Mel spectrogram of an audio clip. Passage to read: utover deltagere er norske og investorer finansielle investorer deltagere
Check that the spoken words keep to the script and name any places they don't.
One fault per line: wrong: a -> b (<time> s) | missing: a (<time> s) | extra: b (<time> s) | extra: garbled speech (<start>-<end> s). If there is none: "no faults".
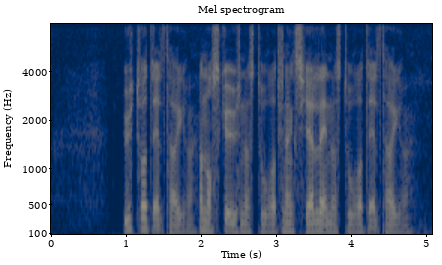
no faults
